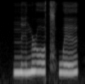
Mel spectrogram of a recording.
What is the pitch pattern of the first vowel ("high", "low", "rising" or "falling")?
rising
